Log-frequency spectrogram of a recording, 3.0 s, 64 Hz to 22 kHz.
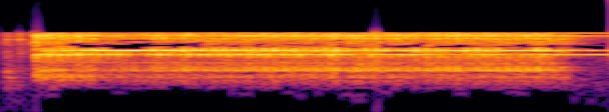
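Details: Yellow Western Electric rotary dial 500 desk telephone, final checks: loud bright fast-trilling ring nearly three seconds, stops cleanly; bell rings properly.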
